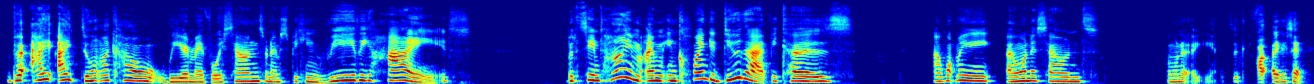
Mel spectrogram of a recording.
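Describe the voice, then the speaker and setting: With a mid-range voice, a woman streamer chats casually into her desktop microphone during a live stream. She rambles and halts, frequently restarting sentences and making self-deprecating jokes at her own expense.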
